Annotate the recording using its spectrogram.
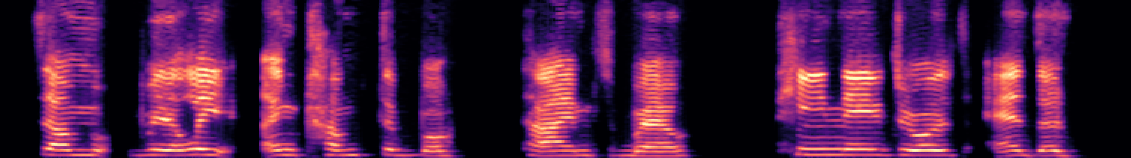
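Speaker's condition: Cerebral palsy, spastic quadriplegic, mild

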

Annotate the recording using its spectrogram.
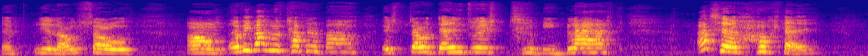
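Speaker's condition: Hearing loss; 80% hearing loss from birth, umbilical cord around neck, red hearing aids, taught Signing Exact English; hears and speaks well, understands sign language, signs less fluently

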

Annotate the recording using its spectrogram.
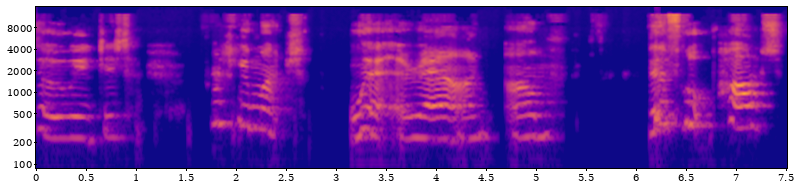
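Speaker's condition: Cerebral palsy, ataxia; mostly uses wheelchair

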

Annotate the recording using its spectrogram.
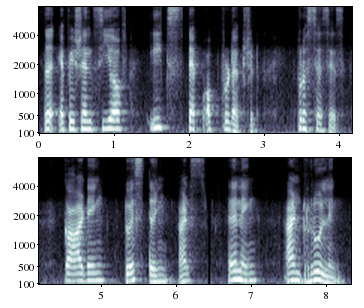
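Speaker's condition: No condition

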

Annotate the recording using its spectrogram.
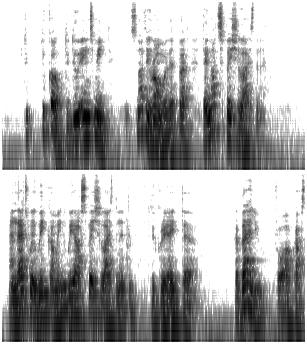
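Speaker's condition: No condition

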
